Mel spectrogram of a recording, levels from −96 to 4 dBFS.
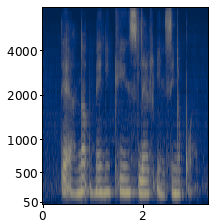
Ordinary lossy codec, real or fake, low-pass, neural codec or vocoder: none; fake; none; codec, 16 kHz, 2 kbps, X-Codec, HuBERT features, trained on balanced general audio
